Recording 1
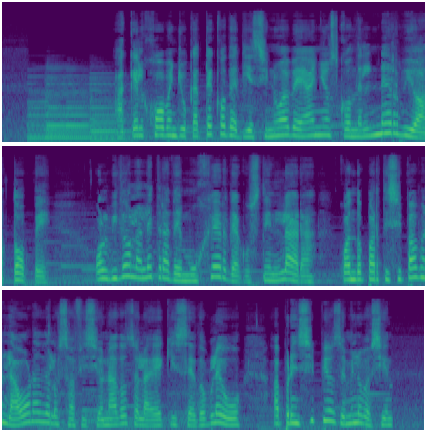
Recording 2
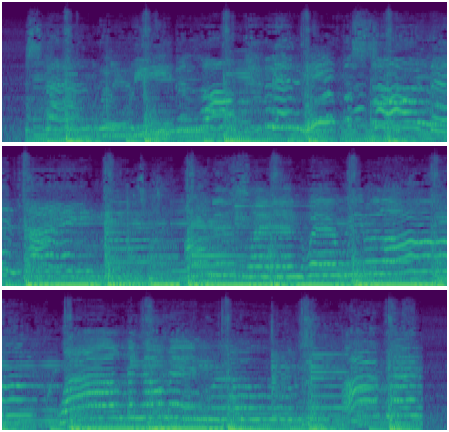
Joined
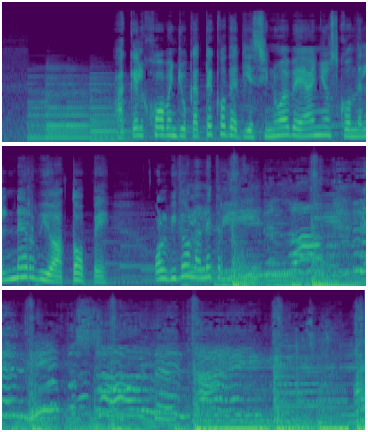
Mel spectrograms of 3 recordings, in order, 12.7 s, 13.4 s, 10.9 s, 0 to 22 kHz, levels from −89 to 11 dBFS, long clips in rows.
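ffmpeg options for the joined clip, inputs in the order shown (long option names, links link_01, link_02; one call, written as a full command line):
ffmpeg -i cue0.wav -i cue1.wav -filter_complex "[1:a]asplit=2[link_01][link_02];[0:a]apad=whole_dur=10.91,atrim=end=10.91,atrim=end=5.842[link_03];[link_02]atrim=start=1.318:end=6.39[link_04];[link_01]atrim=start=0.91:end=1.32,asetpts=PTS-STARTPTS,volume=-6.5dB,afade=type=in:duration=0.004:curve=hsin,afade=type=out:start_time=0.406:duration=0.004:curve=hsin,adelay=5430[link_05];[link_03][link_04]acrossfade=duration=0.004:curve1=hsin:curve2=hsin[link_06];[link_06][link_05]amix=inputs=2:normalize=0" out.wav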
